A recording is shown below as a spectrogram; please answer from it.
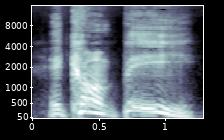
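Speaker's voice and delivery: high, drawn-out cry of disbelief; panicked inner cry, pitched well up. A narrator's reading. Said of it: "panicked Jake in thought".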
